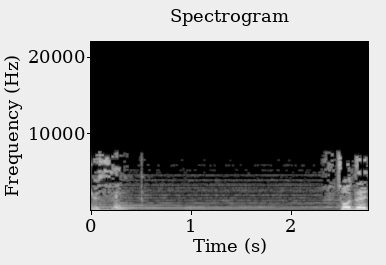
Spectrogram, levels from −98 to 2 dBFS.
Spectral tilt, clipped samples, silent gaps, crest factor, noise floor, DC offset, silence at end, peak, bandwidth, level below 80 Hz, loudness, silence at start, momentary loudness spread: -3.5 dB/octave; under 0.1%; none; 20 dB; -49 dBFS; 0.2%; 0 s; -2 dBFS; 8 kHz; -48 dBFS; -21 LUFS; 0 s; 27 LU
